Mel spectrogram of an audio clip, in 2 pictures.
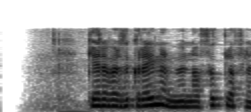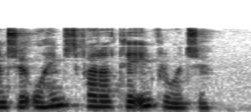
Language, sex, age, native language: Icelandic, female, 50-59, Icelandic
